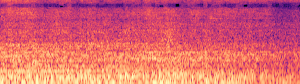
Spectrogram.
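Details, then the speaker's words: GE dryer after the fix: its rattle was caused by lint buildup in the blower fan, cleared by vacuuming the blower housing. It now runs smoothly with a steady low hum, the vibrating noise completely gone. Normal running. "As you can see, the vibrating noise completely stopped. And it's running just like it would if it were brand new."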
